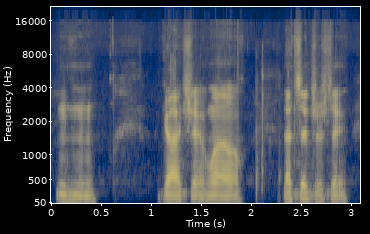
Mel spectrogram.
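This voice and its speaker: A man's voice: deep voice, fairly even intonation, measured pace, creaky, a little mellow. A man hosting a casual livestream interview, friendly and prone to stumbling restarts. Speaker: host.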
